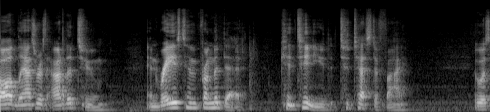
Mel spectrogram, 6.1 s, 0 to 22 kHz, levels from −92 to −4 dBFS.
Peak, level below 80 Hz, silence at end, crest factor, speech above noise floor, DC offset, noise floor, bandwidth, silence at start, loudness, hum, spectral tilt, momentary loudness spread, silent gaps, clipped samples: -10 dBFS; -74 dBFS; 0 s; 22 dB; 31 dB; under 0.1%; -63 dBFS; 16 kHz; 0 s; -31 LUFS; none; -4 dB/octave; 19 LU; none; under 0.1%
